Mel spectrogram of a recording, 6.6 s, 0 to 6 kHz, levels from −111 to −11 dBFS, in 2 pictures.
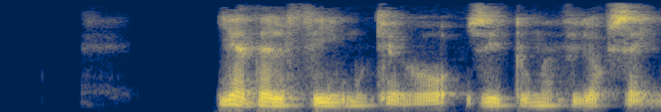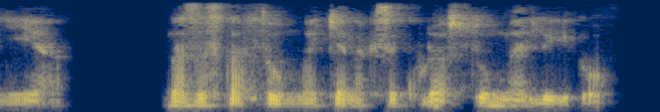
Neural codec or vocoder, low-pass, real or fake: none; 5.4 kHz; real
